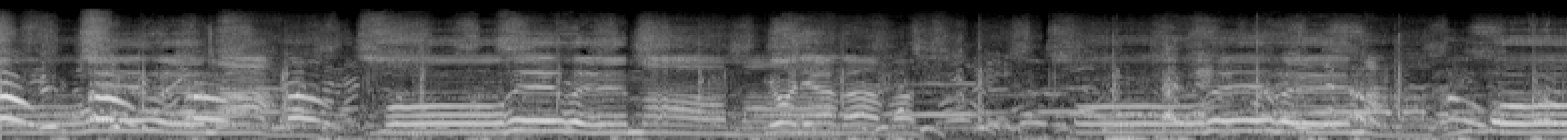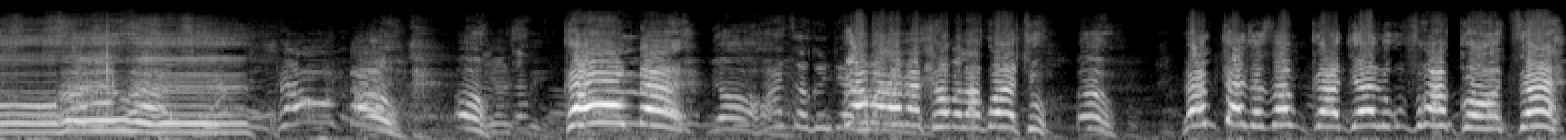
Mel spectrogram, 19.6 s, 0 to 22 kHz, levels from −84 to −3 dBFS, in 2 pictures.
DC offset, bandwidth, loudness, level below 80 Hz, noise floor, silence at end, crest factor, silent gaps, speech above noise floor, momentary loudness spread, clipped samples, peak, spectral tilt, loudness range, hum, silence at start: under 0.1%; 16 kHz; -20 LUFS; -44 dBFS; -42 dBFS; 0 s; 20 dB; none; 23 dB; 14 LU; under 0.1%; 0 dBFS; -3 dB/octave; 9 LU; none; 0 s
